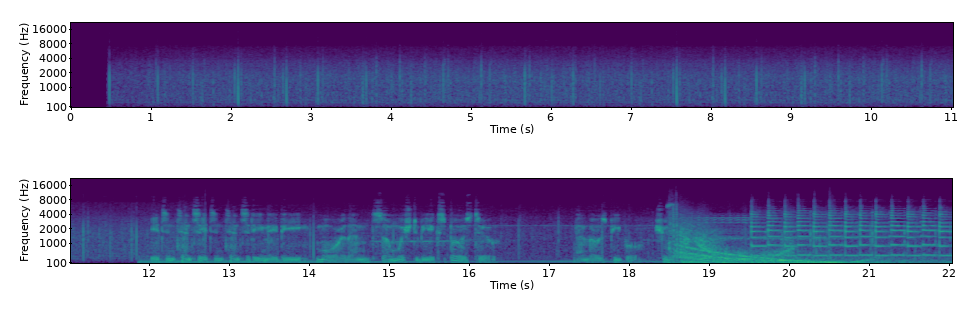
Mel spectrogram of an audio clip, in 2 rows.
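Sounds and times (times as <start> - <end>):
film surface hiss: 0.5 - 22.0.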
